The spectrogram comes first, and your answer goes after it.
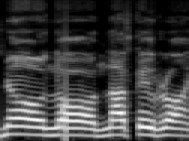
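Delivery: put-on loud Russian-accented voice. Retelling a scene where a thug answers Denzel's question: Russian accent. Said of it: "in Russian accent".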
